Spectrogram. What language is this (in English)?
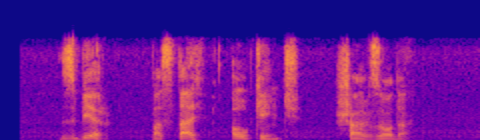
Russian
